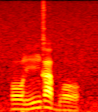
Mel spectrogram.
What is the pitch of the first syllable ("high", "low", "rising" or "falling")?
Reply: low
